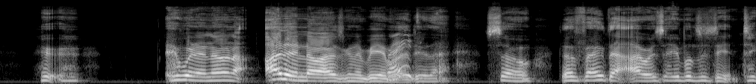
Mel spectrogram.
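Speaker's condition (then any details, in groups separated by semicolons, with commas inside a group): Cerebral palsy; able to speak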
